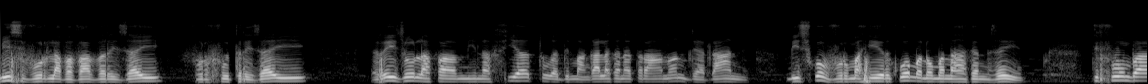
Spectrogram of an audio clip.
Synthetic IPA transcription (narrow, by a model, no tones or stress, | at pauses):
misivuɾulavavavəɾizaj | v̥uɾufut̪iɾizaj | reizolafəminafiət̪uŋɡəd̪emaŋɡalakanat̪iraanuanilealani̥ | misi̥kuəvuɾumaɦeɾikuəmanomanaɦakanizej | t̪ifumbə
